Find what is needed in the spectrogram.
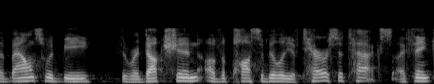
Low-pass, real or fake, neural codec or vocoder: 5.4 kHz; fake; codec, 24 kHz, 6 kbps, HILCodec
